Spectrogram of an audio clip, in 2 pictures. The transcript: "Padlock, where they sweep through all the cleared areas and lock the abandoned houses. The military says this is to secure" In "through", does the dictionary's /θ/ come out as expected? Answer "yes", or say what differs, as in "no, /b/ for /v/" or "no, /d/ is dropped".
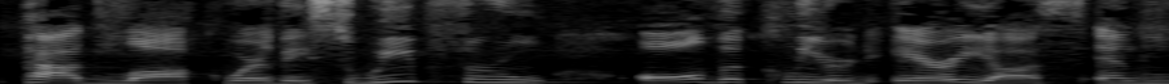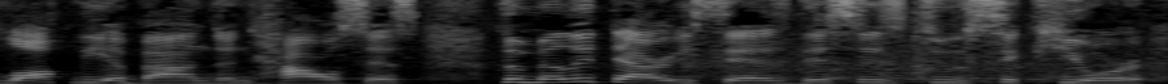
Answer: yes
